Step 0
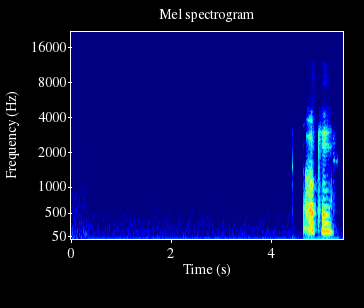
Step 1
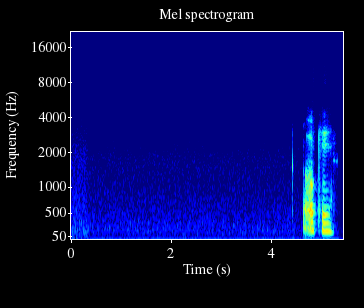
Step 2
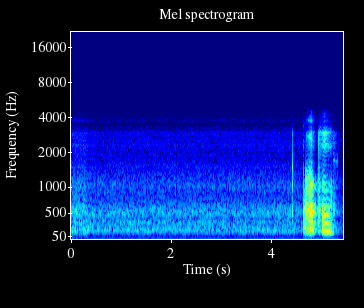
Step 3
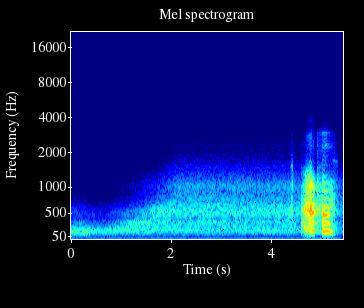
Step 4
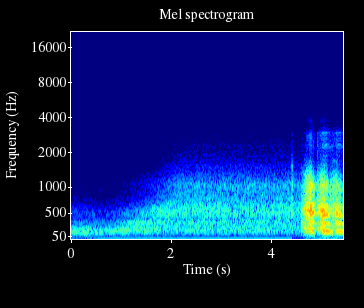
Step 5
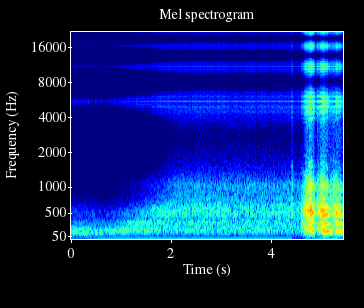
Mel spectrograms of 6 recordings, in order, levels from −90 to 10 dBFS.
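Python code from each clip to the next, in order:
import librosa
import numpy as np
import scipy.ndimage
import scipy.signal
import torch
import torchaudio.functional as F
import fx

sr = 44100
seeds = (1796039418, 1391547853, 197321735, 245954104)

y1 = fx.band_squash(x, sr, depth_pct=40)
y1 = F.gain(torch.from_numpy(y1), -2.5).numpy()
y2 = fx.bin_compress(y1, sr, power=0.6)
y2 = F.gain(torch.from_numpy(y2), -3.0).numpy()
y3 = fx.spec_steps(y2, sr, hold_ms=50)
y3 = fx.quant_companded(y3, sr, bits=6)
y3 = fx.filter_sweep_lowpass(y3, sr, from_hz=150.0, to_hz=870.0, start_s=0.7, end_s=2.14, q=1.5)
y3 = F.gain(torch.from_numpy(y3), 6.5).numpy()
y4 = fx.echo_feedback(y3, sr, ms=267, feedback_pct=40, wet_db=-4)
y5 = np.r_[np.sort(y4[:len(y4) // 8 * 8].reshape(-1, 8), axis=1).ravel(), y4[len(y4) // 8 * 8:]]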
